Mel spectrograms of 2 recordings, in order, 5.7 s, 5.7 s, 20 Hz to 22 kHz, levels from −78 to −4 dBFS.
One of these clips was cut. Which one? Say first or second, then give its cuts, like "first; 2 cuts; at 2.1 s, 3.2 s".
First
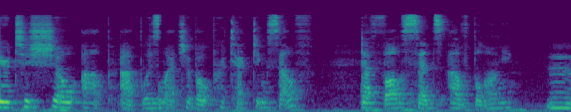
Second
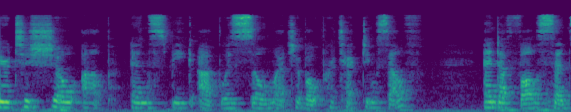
first; 3 cuts; at 1.2 s, 1.6 s, 3.6 s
